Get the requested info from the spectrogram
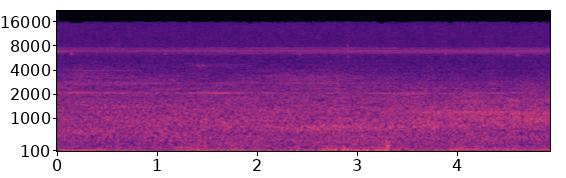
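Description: Jet airliner engines rumbling steadily, a low continuous roar.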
